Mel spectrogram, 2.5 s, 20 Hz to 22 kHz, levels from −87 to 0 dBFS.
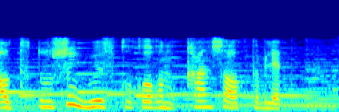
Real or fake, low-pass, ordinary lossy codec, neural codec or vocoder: real; 5.4 kHz; MP3, 32 kbps; none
